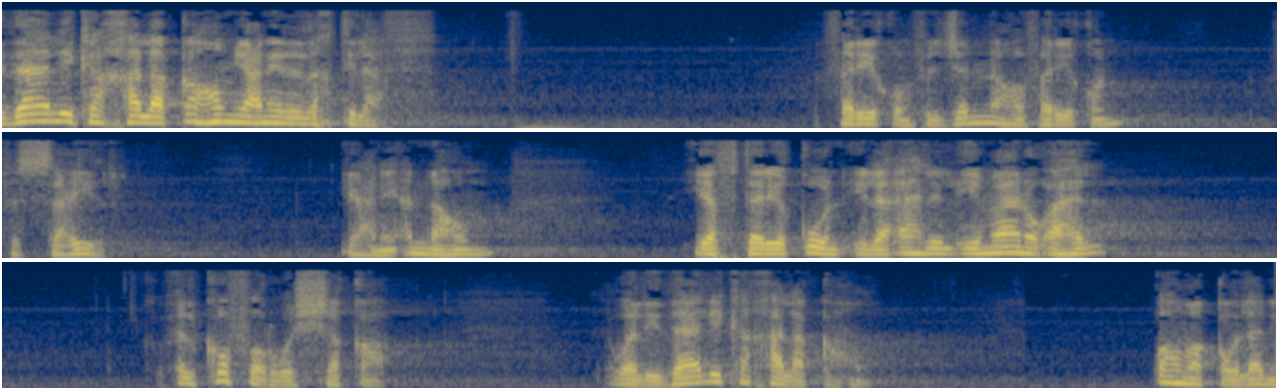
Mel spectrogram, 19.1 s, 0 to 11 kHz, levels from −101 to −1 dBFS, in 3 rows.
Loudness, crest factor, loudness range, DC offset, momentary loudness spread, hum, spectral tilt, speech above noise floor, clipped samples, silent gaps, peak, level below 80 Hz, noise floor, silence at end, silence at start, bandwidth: -26 LUFS; 20 dB; 8 LU; under 0.1%; 16 LU; none; -6.5 dB/octave; 42 dB; under 0.1%; none; -6 dBFS; -60 dBFS; -67 dBFS; 0 s; 0 s; 8.8 kHz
